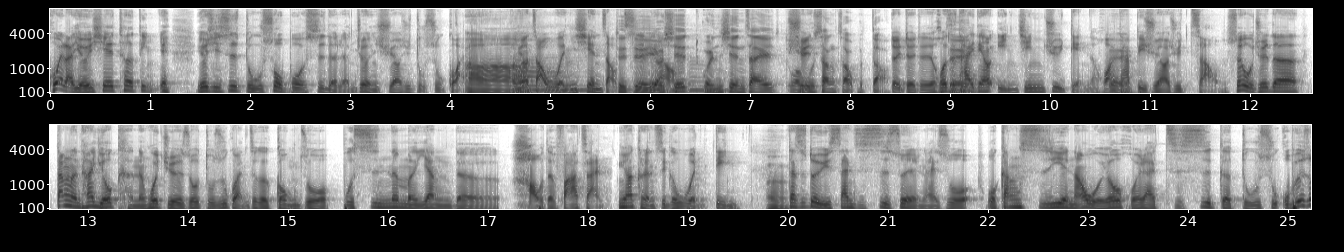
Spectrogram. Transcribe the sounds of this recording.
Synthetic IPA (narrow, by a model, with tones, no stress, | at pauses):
we˥˩ɪlə˨˩jo˨˩ʊi˥˩ɕjɛ˦˥t̪ʰɤ˥˧t̪i˥˩ŋe˥˩ | jo˧˥ʊt͡ɕʰi˧˦ʂɻ̩˥˩t̪u˧˦swɔ˥˩pwɔ˧˥ʂɻ̩˥˩d̪ə˩ɻə̰˧˦nt͡ɕjo˥˩ʊxə˨˩nɕy˧˥jɑ˥˧ʊt͡ɕʰy˥˩t̪u˨˥t͡su˥kwa̰˨˩n˨˥jt͡sɑ˨˥˦ʊwə˧˦nɕjɛ˥˨˩nt͡sɑ˨˩e˧ɹjoj̰ɕɛ˦˥wə˧˦nɕjɛ˥˧nt͡sa˥˩ɪwu˥˧ʂɑ˥˨˩ŋt͡sɑ˨ʊpu˧˦t̪ɑ˥˩˨we˥˧ɪt̪we˥˧t̪wwɔ˥˩˨t̪ʰa˥˧t̪i˥˧ja˥˩ʔi˨˩nt͡ɕi˦˥nt͡ɕy˥˩t̪jɛ˨˩nd̪ə˩xwa̰˥˧˨t̪ʰa˦˥pi˥˩ɕy˥jɑ˥˧ʊt͡ɕʰy˥˩ʈ͡ʂɑ̰˨˩˦ʊswɔ˧˥i˨wɔ˨˩t͡ɕɥɛ˧˦d̪ə˧t̪ɑ˥ŋɻa˧˦nt̪ʰa˥jo˧˥ʊkʰɤ˨˩nə˧˦ŋxwe˥˩ɪt͡ɕɥɛ˧˥d̪ə˧ʂ̬wɔ˥t̪u˧˥su˧˥kwa˨˩nʈ͡ʂɤ˥˩ɡə˩ko˥ŋt͡swɔ˥˩pu˧˦ʂɻ̩˥˧na˥˩mə˨jɑ˥˩ŋd̪ə˩xɑ˨˩ʊd̪ə˦fa˥ʈ͡ʂa̰˨˩˦ni˥nwe˩a˥kʰn˧˦ŋʂɻ̩˥˩˧ɡə˧wə˨˩nt̪i˥˩ŋ | t̪a˥˧nʂ̬ɻ̩˥˧t̪we˥˩ɪy˧˥sa˦nʂ̩˧sɹ̩˥˧swe˥˩ɪɻə˧˦nla˧˥ɪʂwɔ˥wʔɔ˨˩kɑ˦ŋʂɻ̩˥jɛ˥˩na˧˥nxo˥˩wɔ˨˩jo˥˩ʊxwe˧˥ɪla˧˥ɪʈ͡ʂɻ̩˨˩sɹ̩˥˩ɡə˨˩t̪u˧˥su˦˥wɔ˨˩pu˧˥ʂɻ̩˥˩wɔ˥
